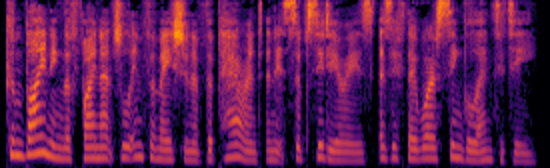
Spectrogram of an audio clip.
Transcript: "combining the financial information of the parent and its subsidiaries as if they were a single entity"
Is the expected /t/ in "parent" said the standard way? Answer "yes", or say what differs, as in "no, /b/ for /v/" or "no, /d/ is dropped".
yes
